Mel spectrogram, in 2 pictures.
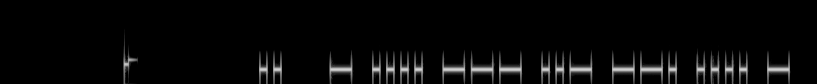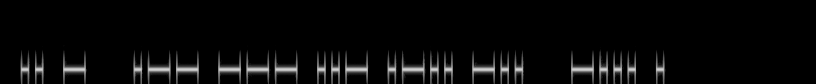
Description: Morse code, heard as a keyed tone, about 17 wpm, 700 Hz. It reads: I THOUGHT IT WOULD BE
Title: Sets of 5 Words Encore 17wpm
